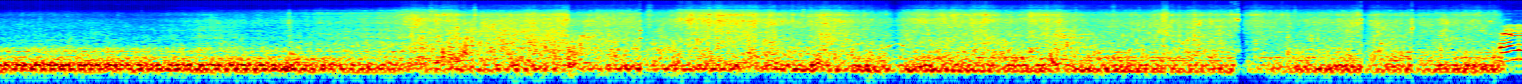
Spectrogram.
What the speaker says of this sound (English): This is the Mississippi River.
